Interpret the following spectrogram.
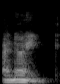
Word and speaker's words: annoying: No, suena, esa Y no suena ahí. Va a sonar como una I muy larga. So it's annoying, right? Annoying.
